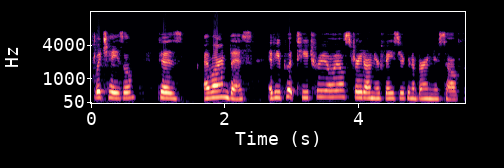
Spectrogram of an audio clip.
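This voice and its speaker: A woman's voice: medium pitch, steady tone, moderate pace, a little mellow, dry recording. A young woman casually chatting through her skincare and makeup routine in her bedroom, rambling and swearing offhandedly. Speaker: beauty vlogger. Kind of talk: casual makeup tutorial chat. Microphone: laptop built-in mic. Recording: dull dry laptop mic audio.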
